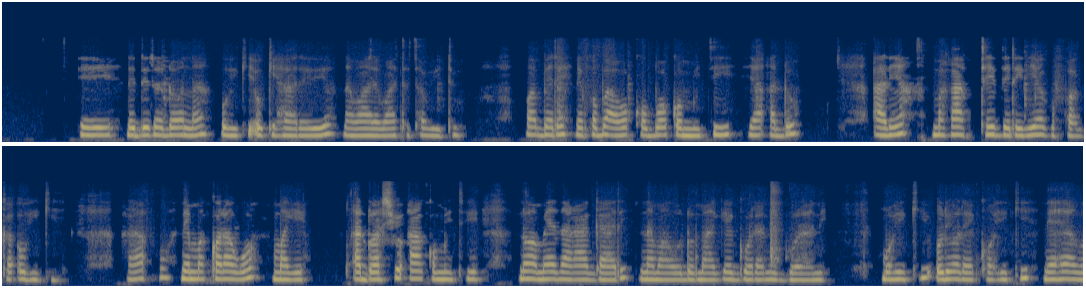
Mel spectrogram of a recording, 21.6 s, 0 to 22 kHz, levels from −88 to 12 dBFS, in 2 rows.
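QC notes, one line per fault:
No faults heard.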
